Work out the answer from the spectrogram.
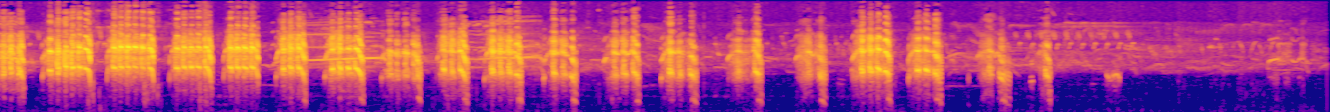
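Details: Peregrine falcon at a nest with chicks, giving a long, rapid run of harsh, rasping cack notes, nearly two per second, slowing and fading to faint whines at the end.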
